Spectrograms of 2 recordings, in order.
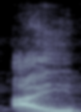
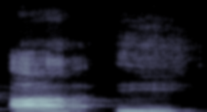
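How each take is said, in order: First: आई run together as one "ai"; आई as a single joined sound; blended diphthong. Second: आ, then ई, said apart; आ and ई as two distinct sounds; two separate vowels. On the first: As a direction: glide from आ straight into ई in आई. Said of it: "तो अभी आई बनता". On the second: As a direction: split आ and ई with a small gap. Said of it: "दो sound है". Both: Shown as a demonstration.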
